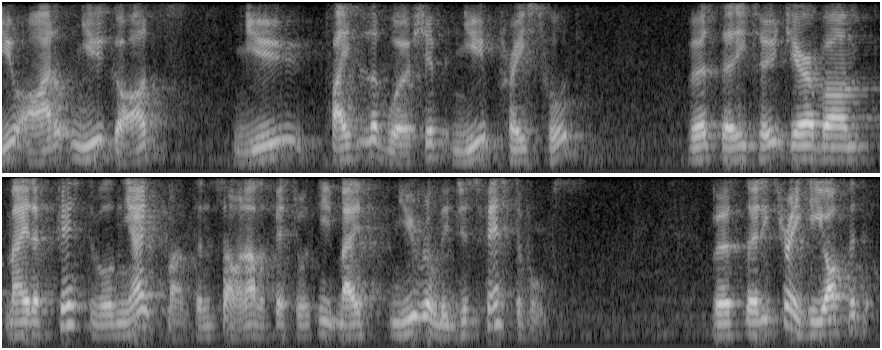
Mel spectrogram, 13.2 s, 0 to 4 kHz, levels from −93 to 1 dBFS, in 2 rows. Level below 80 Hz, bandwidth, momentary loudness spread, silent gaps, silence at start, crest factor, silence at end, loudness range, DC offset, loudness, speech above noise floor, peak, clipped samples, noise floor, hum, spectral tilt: -66 dBFS; 4 kHz; 12 LU; none; 0 s; 22 dB; 0.05 s; 5 LU; under 0.1%; -27 LUFS; 32 dB; -6 dBFS; under 0.1%; -60 dBFS; none; -8 dB/octave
